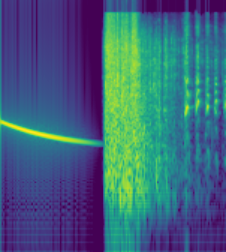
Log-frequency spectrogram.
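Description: A tall lamp topples over and crashes to the floor.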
